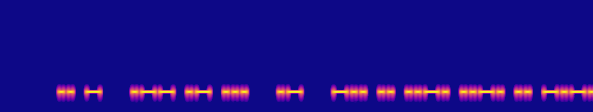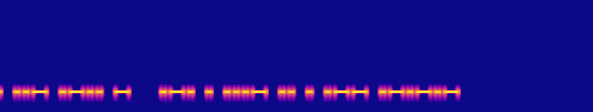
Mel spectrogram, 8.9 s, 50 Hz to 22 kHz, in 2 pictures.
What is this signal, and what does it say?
Morse code, heard as a keyed tone, about 36 wpm, 690 Hz. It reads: IT WAS A DIFFICULT REVIEW.
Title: Sentences from Top 1000 Words - Review Part 6 - 35wpm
